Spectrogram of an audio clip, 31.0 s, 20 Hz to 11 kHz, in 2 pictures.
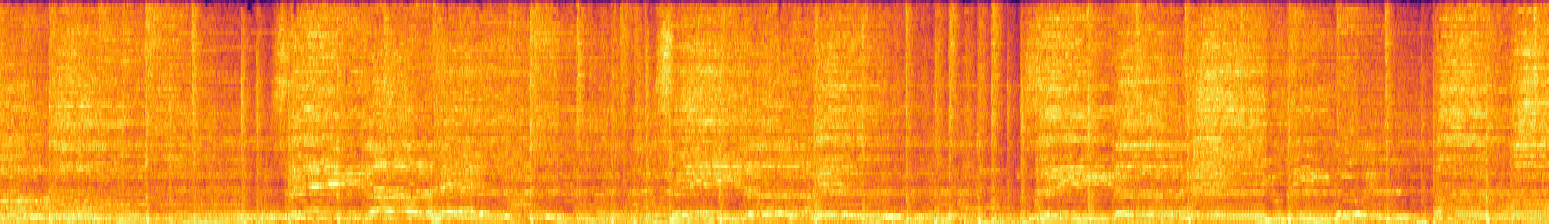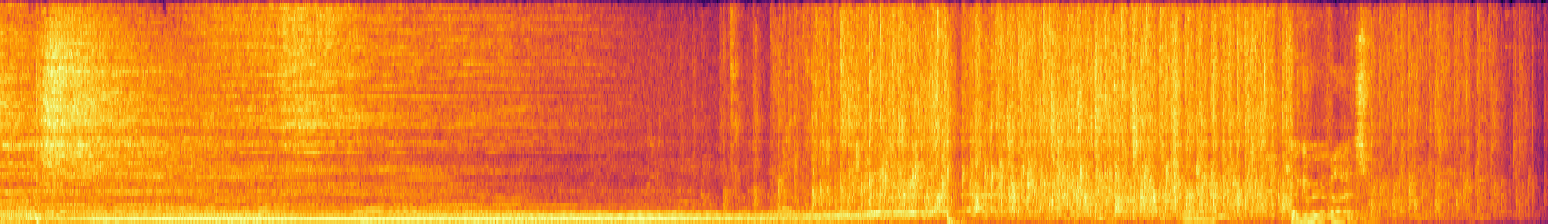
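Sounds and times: live rock band with saxophones: 0.0s - 25.4s
audience applauding and cheering: 22.4s - 30.9s.

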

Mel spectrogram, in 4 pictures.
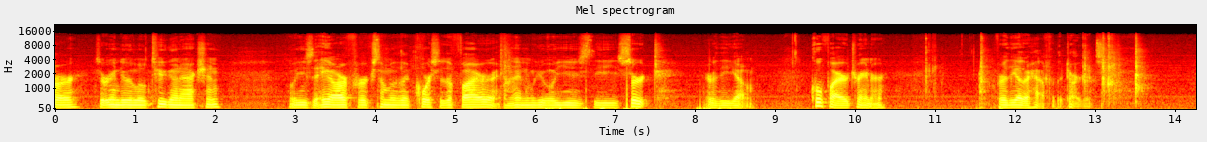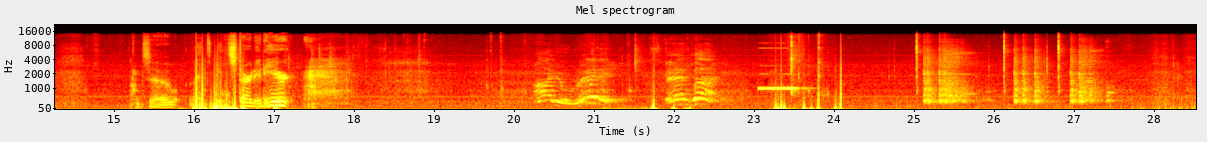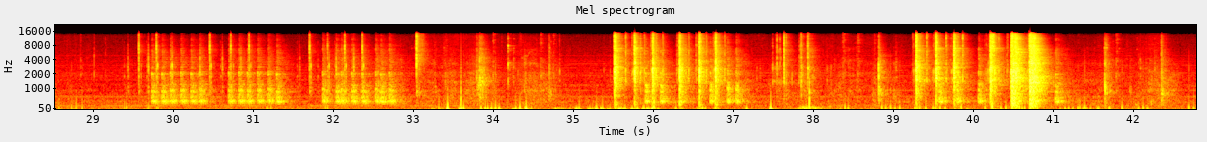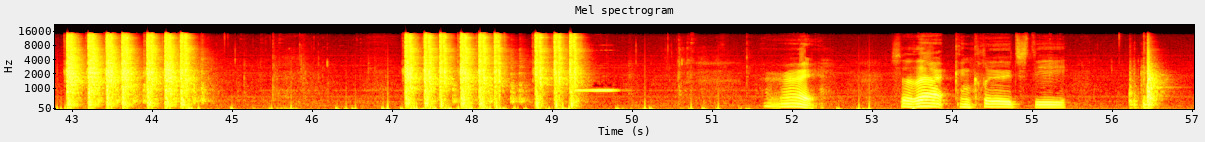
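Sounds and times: short steady beep: 23.0s - 23.8s, 49.3s - 50.0s
rapid bursts of pistol pops: 35.4s - 38.0s, 42.9s - 44.8s, 47.0s - 49.4s
ringing note: 49.4s - 50.0s.

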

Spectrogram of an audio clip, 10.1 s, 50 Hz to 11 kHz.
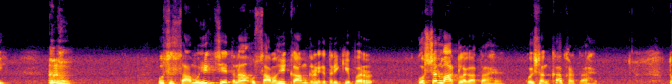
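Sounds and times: low room noise: 0.0s - 10.0s
man clearing his throat: 0.8s - 1.2s.

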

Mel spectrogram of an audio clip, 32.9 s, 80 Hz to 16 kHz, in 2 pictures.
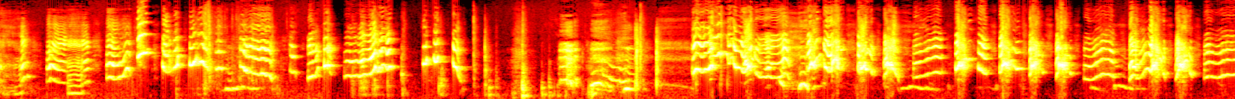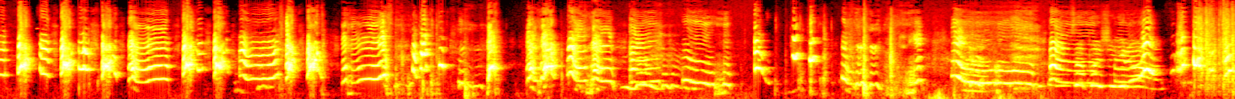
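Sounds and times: small dog barking and yipping: 1.5s - 6.2s, 9.3s - 25.2s, 31.6s - 32.9s.

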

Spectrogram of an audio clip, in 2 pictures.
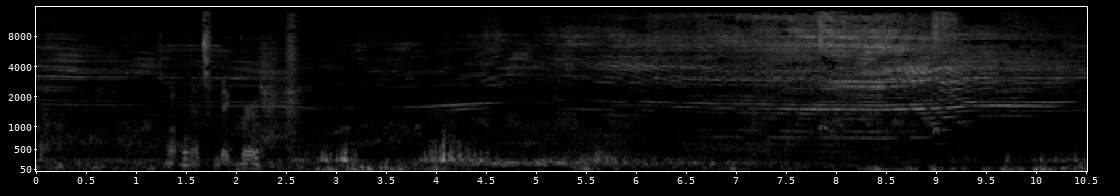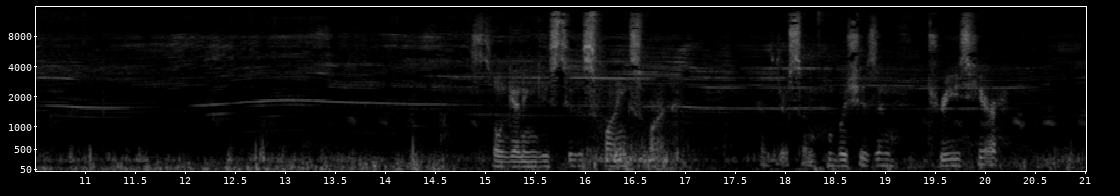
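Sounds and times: model plane motor whining: 0.0s - 21.0s
wind rumble on microphone: 0.0s - 21.0s.

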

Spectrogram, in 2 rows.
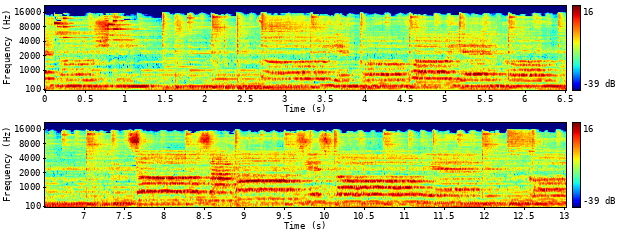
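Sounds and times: children singing into microphones: 0.0s - 1.5s, 2.6s - 6.8s, 7.5s - 13.0s
keyboard accompaniment: 0.0s - 13.0s
choir singing: 2.7s - 6.5s, 7.6s - 13.0s.

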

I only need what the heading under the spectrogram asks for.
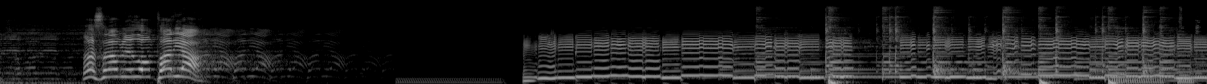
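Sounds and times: saxophone-like solo melody: 5.2s - 12.0s.

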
